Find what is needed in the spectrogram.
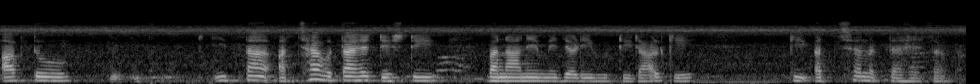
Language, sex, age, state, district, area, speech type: Hindi, female, 60+, Uttar Pradesh, Pratapgarh, urban, spontaneous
